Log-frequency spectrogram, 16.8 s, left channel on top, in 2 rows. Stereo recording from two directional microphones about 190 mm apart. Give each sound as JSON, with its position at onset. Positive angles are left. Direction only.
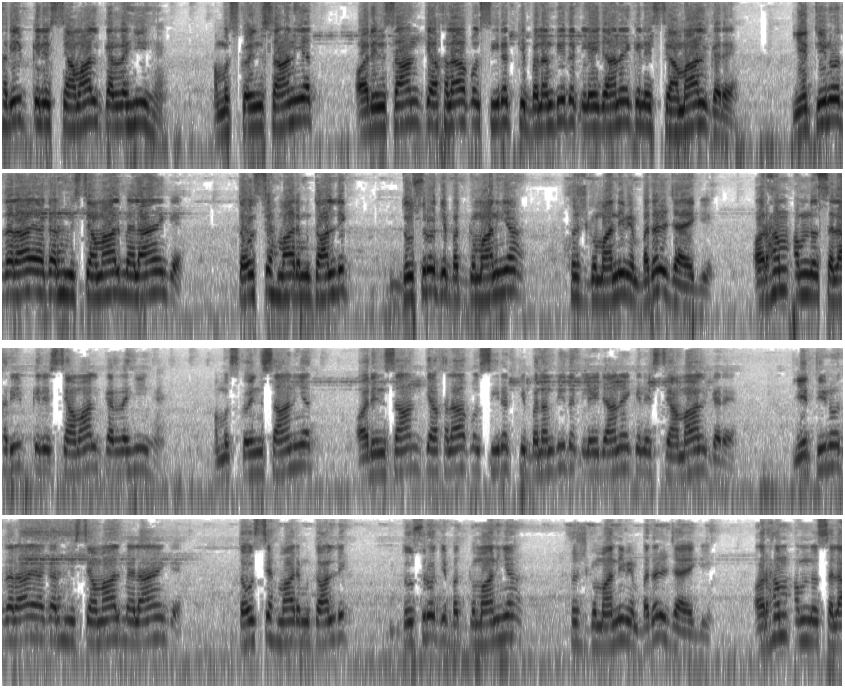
{"t": 0.0, "sound": "speech", "side_deg": 35}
